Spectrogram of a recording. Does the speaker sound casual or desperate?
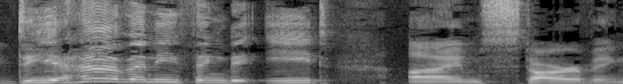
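casual. It is said in a casual, everyday tone. The speaker is just a bit hungry.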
